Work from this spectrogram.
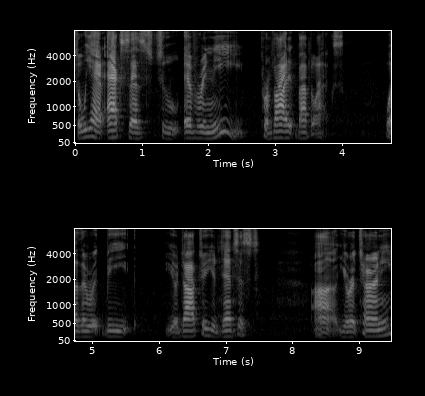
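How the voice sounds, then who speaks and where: A woman with an American accent speaks slowly-ish, at a fairly slow pace, her very deep, low pitch carrying vocal fry and a bright, sharp tone, with ordinary pitch variation and long, frequent pauses. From US South, Atlanta, Georgia. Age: 70s. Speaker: civil rights movement veteran. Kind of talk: oral history interview.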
